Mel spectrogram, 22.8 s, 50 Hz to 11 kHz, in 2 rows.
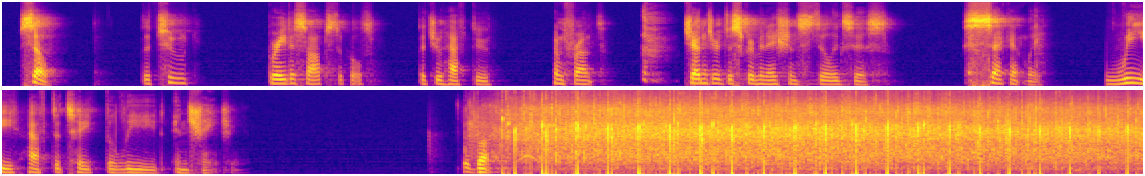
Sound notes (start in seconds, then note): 16.0 applause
